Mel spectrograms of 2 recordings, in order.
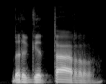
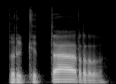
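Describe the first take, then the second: The two takes are said the same way.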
